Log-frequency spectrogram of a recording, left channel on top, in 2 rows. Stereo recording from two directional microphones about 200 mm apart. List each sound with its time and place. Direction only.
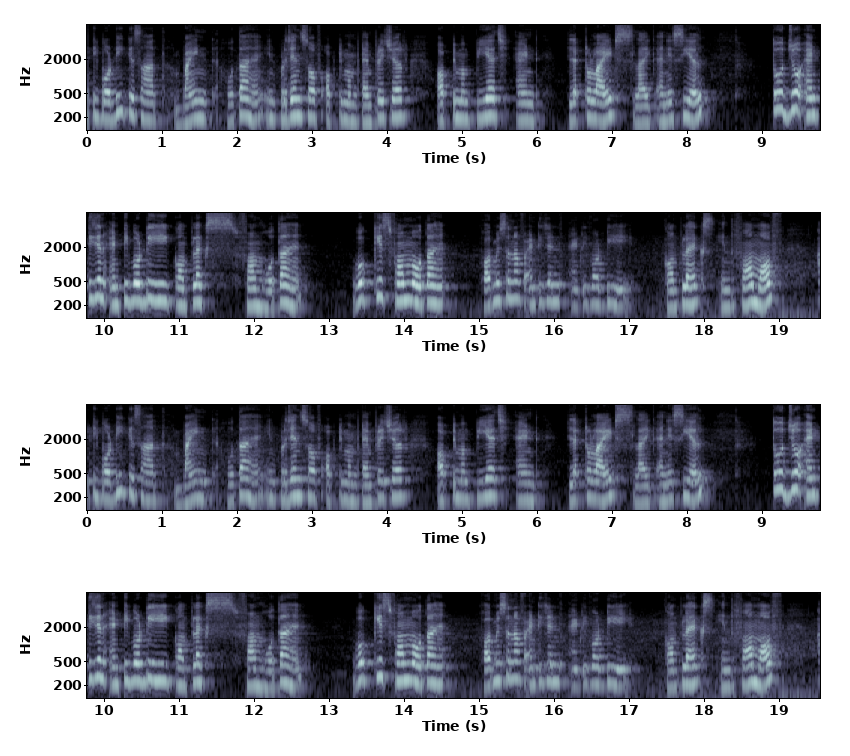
0.0 s speech: 55° left (ahead or behind)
